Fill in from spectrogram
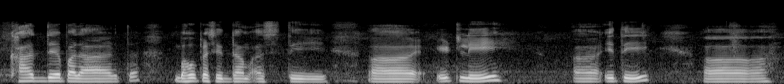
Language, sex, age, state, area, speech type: Sanskrit, male, 18-30, Chhattisgarh, urban, spontaneous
